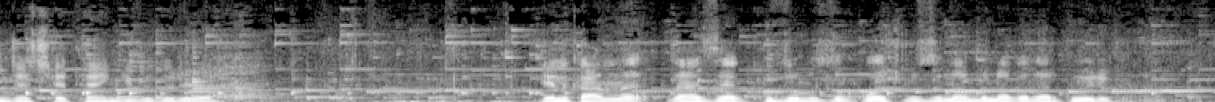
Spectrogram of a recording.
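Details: Separated lambs bleat for their absent mothers, voicing harsh, trembling, drawn-out cries in quick succession, a short lull after the opening calls, then a run of repeated wavering bleats.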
